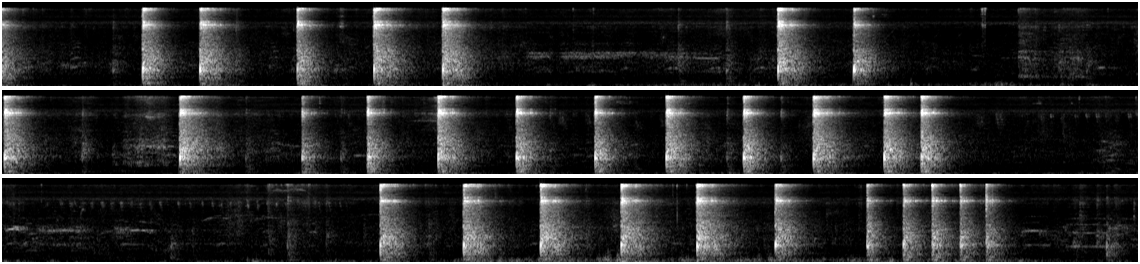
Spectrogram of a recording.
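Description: Hammer blows on a corrugated galvanized-iron roof sheet, about two strikes a second, in runs with short pauses between them. A rooster crows faintly in the background during the pauses.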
